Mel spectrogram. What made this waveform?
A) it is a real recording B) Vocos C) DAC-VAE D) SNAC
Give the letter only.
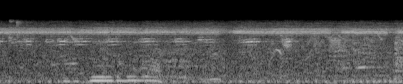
A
